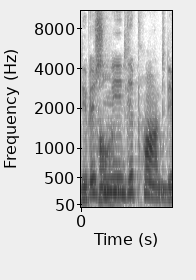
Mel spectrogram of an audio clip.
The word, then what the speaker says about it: Virginie Despentes: wo wir wieder bei deiner großen Vorbildfrau Virginie Despentes, muss das aussprechen. – Virginie Despentes.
